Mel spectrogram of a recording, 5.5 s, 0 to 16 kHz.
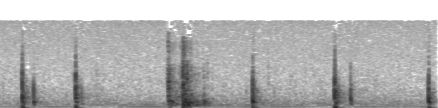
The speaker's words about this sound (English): He walks down the hall to the door of apartment number 7. He knocks. Receiving no answer, he tries the door, finds it open, and enters.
